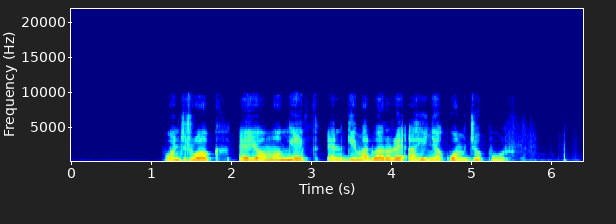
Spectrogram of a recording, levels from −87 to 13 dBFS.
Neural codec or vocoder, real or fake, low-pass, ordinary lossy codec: vocoder, 22.05 kHz, 80 mel bands, WaveNeXt; fake; 9.9 kHz; none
